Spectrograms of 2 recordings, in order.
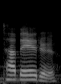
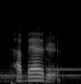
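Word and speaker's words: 食べる: Okay. Uh, tabu, right? So that means eat or to eat. Taberu. I know that one. Taberu. Yes.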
